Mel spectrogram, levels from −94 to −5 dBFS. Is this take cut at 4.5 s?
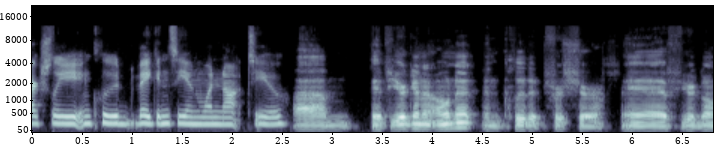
no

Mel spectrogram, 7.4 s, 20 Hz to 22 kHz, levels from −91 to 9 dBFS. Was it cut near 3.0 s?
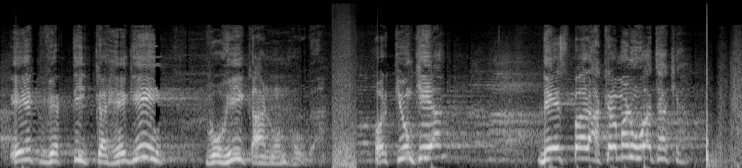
no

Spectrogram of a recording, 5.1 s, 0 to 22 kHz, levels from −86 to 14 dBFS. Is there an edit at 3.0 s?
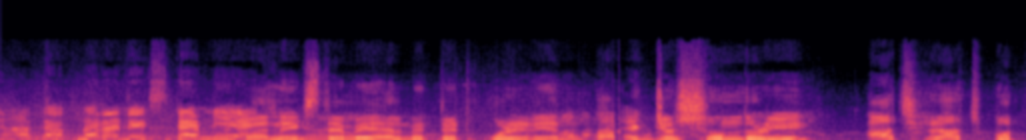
yes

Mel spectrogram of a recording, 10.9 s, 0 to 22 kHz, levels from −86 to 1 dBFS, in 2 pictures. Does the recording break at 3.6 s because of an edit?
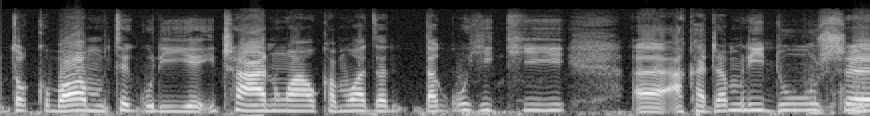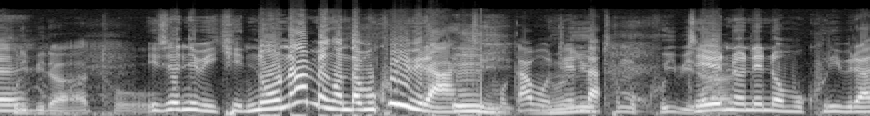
no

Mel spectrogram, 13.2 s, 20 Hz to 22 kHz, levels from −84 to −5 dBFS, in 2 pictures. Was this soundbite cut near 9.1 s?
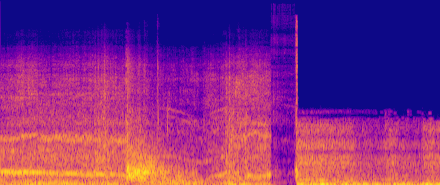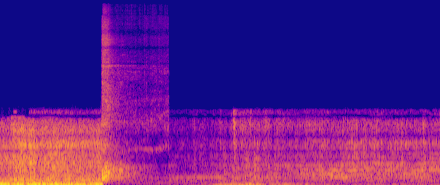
no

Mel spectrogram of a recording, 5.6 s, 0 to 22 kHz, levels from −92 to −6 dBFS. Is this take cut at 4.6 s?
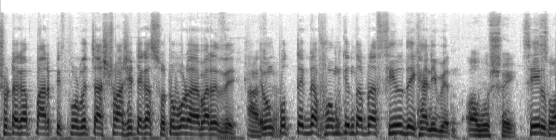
no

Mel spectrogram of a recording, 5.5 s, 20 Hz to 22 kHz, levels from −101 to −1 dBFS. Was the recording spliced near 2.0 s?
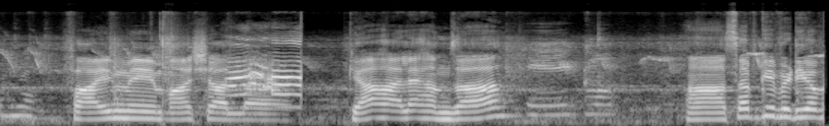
yes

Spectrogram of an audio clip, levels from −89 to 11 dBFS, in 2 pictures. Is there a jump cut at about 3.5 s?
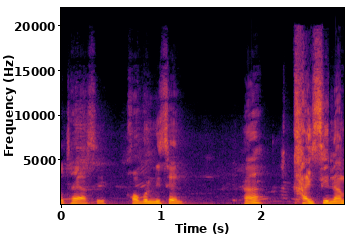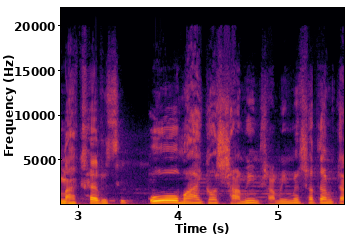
yes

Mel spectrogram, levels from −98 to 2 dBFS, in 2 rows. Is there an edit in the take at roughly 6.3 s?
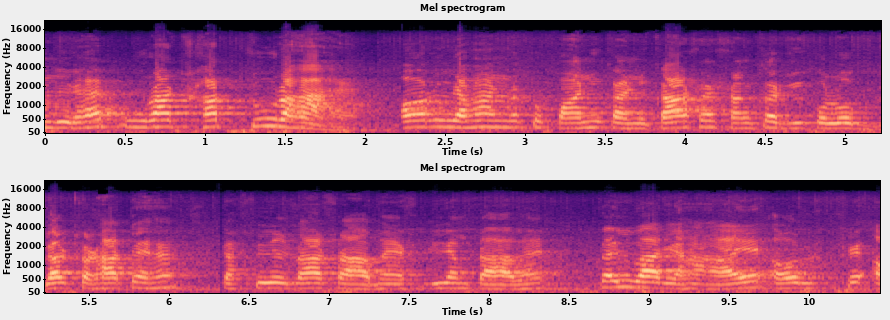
yes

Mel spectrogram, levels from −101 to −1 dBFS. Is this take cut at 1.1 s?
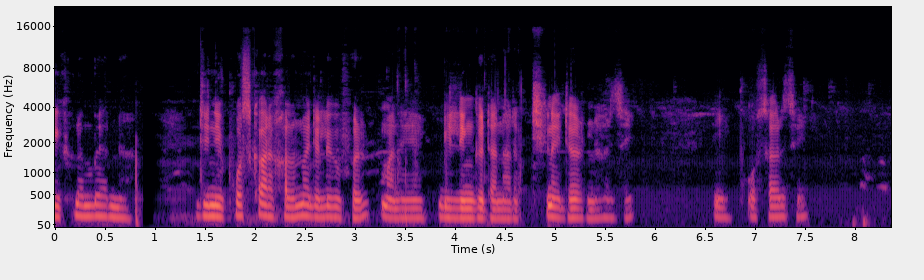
yes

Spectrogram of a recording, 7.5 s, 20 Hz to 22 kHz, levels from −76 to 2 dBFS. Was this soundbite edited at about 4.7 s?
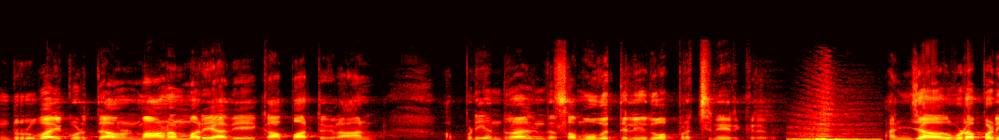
no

